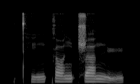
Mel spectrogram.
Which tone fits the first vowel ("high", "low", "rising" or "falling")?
rising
